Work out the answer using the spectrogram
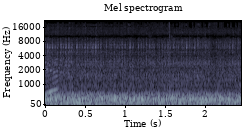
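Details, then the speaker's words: Gas furnace starting after the thermostat was raised about 2°: the inducer motor comes on first; steady low motor hum and even whir, no rattles or scraping; normal inducer motor startup. "All right, we've got our inducer loader going up here."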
